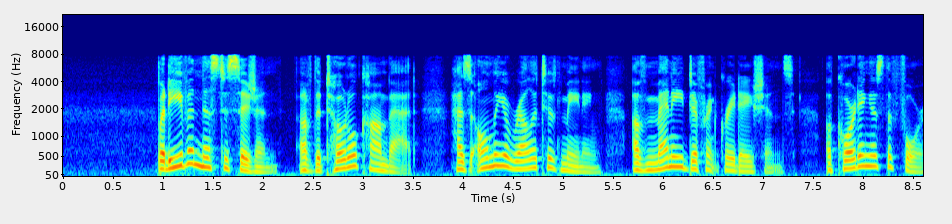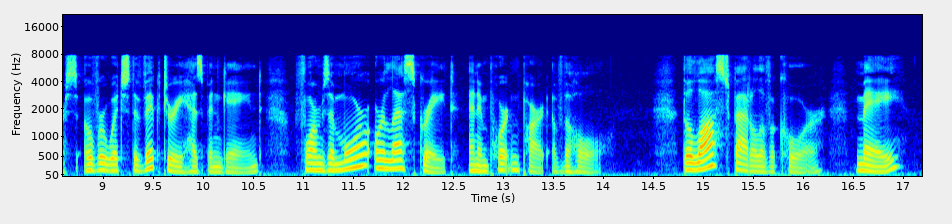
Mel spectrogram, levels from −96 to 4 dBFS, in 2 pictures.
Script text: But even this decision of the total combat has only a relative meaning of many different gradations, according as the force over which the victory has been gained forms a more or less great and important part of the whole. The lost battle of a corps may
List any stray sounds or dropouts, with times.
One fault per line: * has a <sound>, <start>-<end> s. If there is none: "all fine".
all fine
